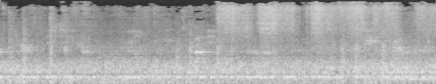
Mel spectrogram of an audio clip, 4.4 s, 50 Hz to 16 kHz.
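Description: Sotetsu 10000 series electric commuter train running at a steady speed, heard from inside the car by the gangway between cars. A constant rumble of wheels on rail carries a steady low hum, and light clicking and rattling starts about two seconds in.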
